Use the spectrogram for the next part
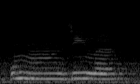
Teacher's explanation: Selanjutnya ada ikhfa karena ada nun sukun bertemu huruf dal. Di situ ada ikhfa, nun sukun bertemu dengan dal. Unzila sedikit ada dengungnya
